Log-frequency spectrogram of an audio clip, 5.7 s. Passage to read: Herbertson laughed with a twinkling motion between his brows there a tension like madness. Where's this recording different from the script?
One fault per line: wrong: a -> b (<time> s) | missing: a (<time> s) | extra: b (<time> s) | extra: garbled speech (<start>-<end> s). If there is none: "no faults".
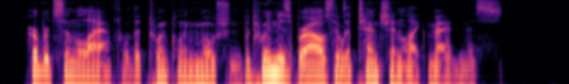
no faults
